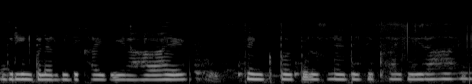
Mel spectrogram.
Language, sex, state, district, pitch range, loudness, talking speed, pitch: Hindi, female, Bihar, Saharsa, 225-240 Hz, -35 LUFS, 190 wpm, 235 Hz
